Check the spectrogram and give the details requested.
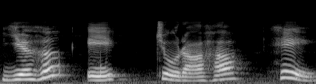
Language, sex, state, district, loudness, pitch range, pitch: Hindi, female, Madhya Pradesh, Bhopal, -16 LUFS, 195-265 Hz, 225 Hz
